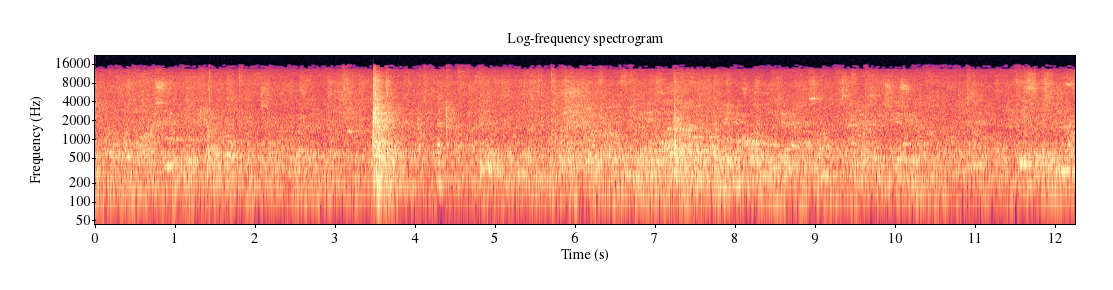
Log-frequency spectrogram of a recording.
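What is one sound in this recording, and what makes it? An audience murmurs softly.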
